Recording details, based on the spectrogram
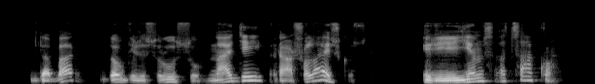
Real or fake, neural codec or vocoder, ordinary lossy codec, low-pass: real; none; MP3, 64 kbps; 7.2 kHz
